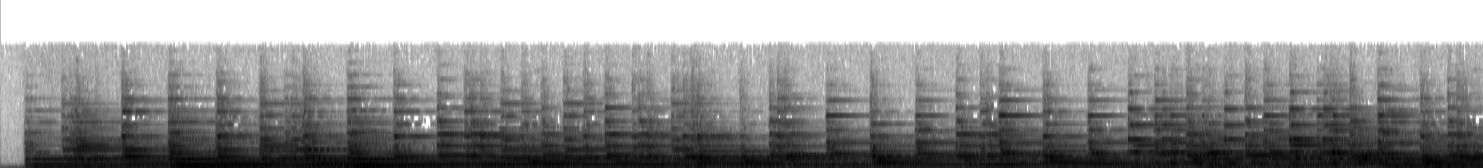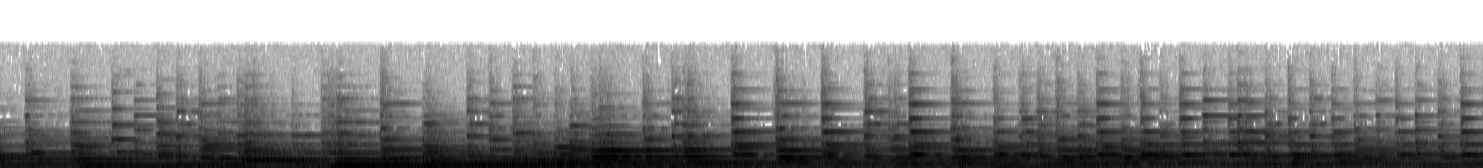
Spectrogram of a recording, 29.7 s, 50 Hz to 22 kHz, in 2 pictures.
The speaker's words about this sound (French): voici une nouvelle version de cette musique dont il est décidément impossible de se lasser, cette fois jouée par un véritable carillon, celui des 62 cloches du Beffroi de Douai, actionné par Jacques Lannoy, 34e maître carillonneur de la ville.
